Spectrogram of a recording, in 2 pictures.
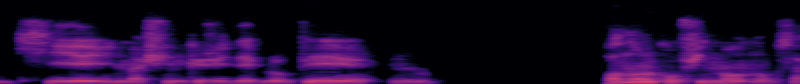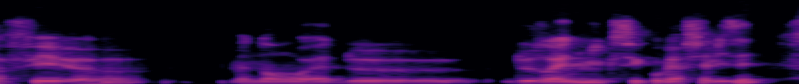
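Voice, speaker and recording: A man speaks at a very deep, low pitch in a monotone, flat intonation. Long, frequent pauses break up his speech. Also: moderate pace. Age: 20s. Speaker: sports performance coach and entrepreneur. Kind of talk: podcast interview. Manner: hesitant, many fillers.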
